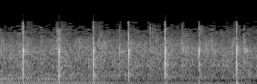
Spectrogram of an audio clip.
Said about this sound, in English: Oh, give the Lord a big hand clap of praise tonight if you love Him.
